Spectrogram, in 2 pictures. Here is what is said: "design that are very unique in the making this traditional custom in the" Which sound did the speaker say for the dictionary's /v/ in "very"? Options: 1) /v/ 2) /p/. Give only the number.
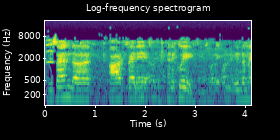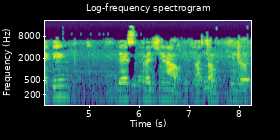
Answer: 2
